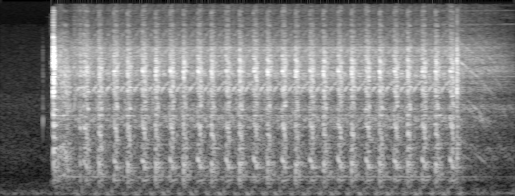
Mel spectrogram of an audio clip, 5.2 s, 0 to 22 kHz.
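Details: Harley-Davidson motorcycle, 3,891 miles, in neutral, security code accepted: starter spins evenly at about six pulses a second for four seconds but the engine never catches; fuel pump primes, fuel good; crank no start traced to a blown fuse.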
